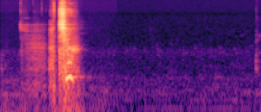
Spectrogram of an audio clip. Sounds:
Sneeze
